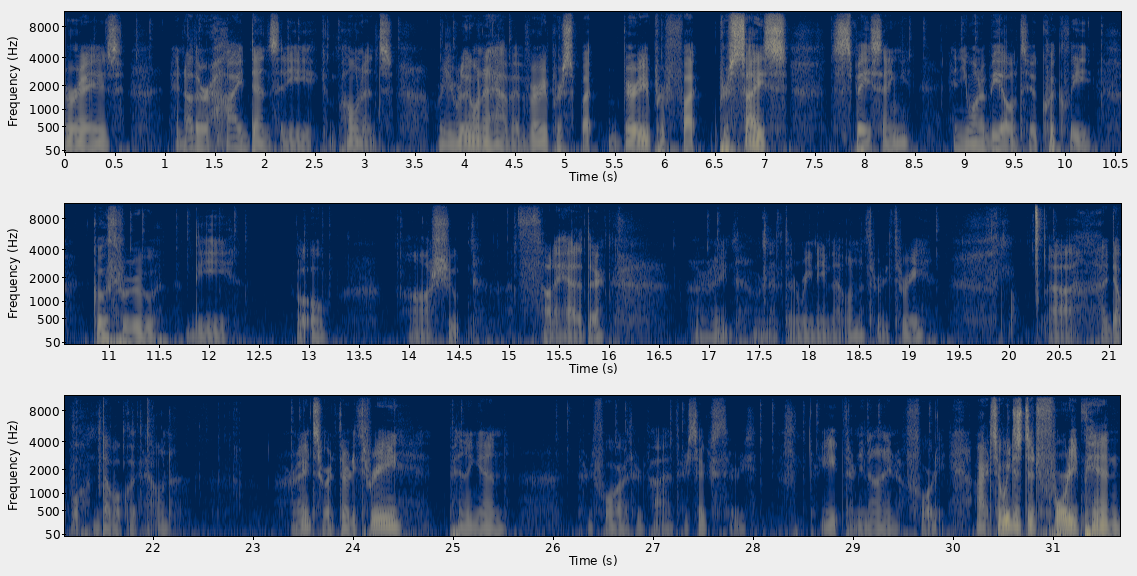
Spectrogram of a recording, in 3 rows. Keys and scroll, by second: 16.1 ctrl+z, 17.7 e, 21.4 typing, 22.0 Return.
